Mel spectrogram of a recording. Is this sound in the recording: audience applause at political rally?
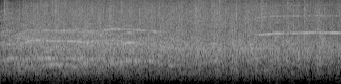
yes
